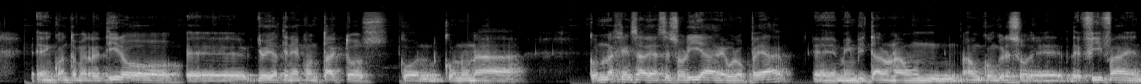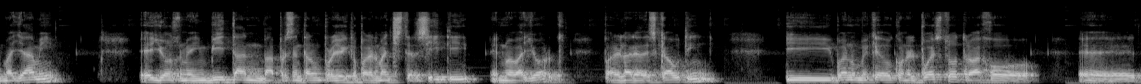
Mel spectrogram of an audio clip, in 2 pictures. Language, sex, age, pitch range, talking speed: Spanish, male, 40-59, 90-105 Hz, 155 wpm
